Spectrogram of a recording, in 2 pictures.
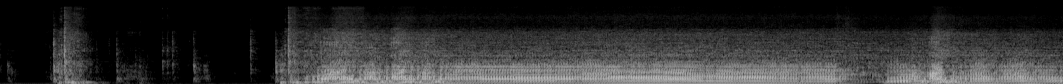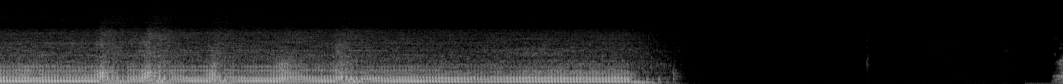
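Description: A 2011 Kawasaki KX250F dirt bike engine runs loud and close for about fifteen seconds, idling steadily with one brief dip partway through before cutting off, with clicks and clatter before startup.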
